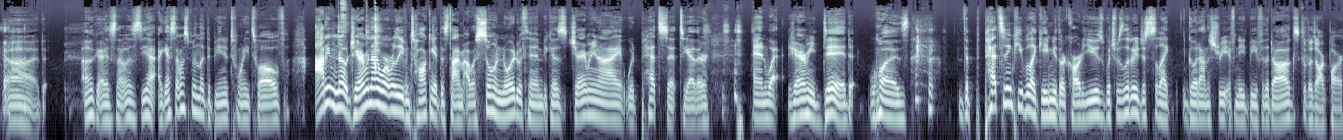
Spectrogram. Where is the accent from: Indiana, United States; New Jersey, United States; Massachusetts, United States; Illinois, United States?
New Jersey, United States; moved away as an adult; now in Los Angeles, United States; We grew up together in New Jersey, and then we both kind of came out to LA at the same time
